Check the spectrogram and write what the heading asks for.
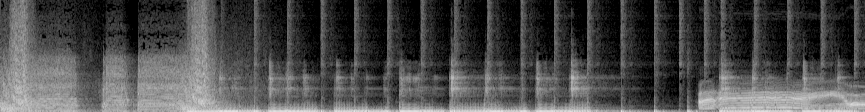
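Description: Rock-style background music with electric guitar over a bass-heavy steady beat. It opens with two rising whoosh transition effects, the second about three seconds in, and a bending guitar line comes in near the end.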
